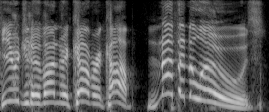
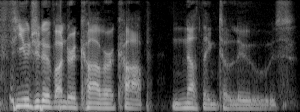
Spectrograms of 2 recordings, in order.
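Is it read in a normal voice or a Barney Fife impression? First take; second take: Barney Fife; normal voice. First: It is read as a Barney Fife impression. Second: It is read in his normal voice.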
